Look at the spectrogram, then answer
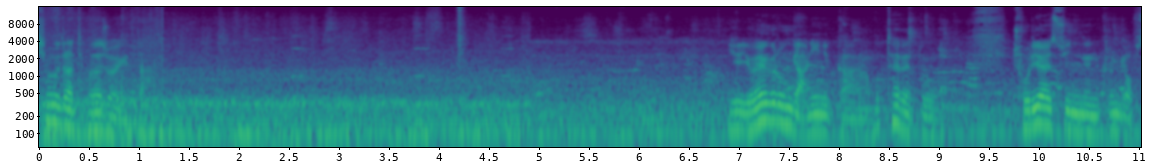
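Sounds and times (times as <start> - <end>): refrigerated shelves humming: 0.0 - 11.0.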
